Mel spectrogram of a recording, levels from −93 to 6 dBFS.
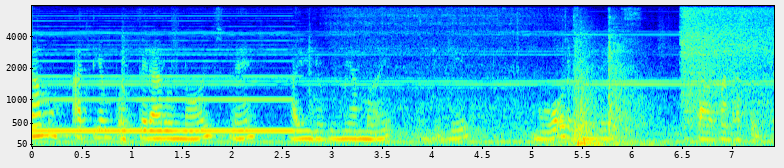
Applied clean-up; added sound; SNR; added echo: none; Subway, metro, underground; 1 dB; reverberation time 3.0 s.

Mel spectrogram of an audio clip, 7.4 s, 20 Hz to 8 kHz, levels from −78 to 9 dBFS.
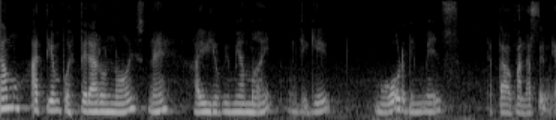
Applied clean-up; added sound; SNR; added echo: none; none; none; none.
